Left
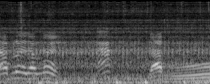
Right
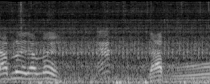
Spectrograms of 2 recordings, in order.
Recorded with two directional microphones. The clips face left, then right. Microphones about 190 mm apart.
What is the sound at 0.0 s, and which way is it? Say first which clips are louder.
Speech: right 5 dB; 70° right (ahead or behind).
